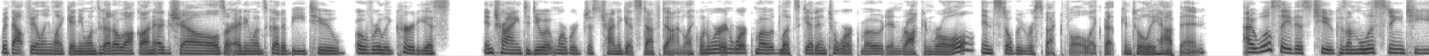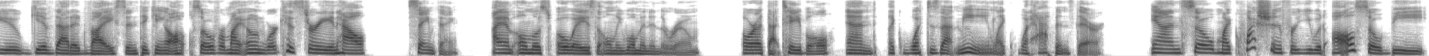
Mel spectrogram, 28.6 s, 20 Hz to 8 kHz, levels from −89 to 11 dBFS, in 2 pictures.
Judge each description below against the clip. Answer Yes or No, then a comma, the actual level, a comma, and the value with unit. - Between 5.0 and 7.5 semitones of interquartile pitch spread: No, average, 3.4 semitones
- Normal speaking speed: No, fast, 235 wpm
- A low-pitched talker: No, medium, 175 Hz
